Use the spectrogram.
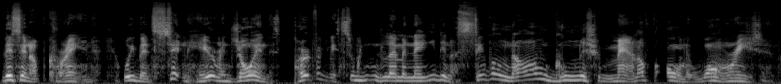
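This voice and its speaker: A man as a high, swooping bossy goon. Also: animated, moderate pace, hardly any pauses. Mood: bossy, threatening. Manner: blunt, threatening wiseguy talk. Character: impatient, bossy goon, a tough guy. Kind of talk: old-radio comedy acting.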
